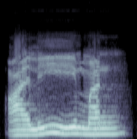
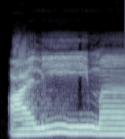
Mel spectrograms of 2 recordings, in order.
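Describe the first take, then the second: First: The word ends in a short a plus n. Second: The word ends in a long a vowel. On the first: "Yang sebelumnya itu aliman" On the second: "apabila kita baca waqaf, ya, maka dia menjadi alima. Ya, panjangnya dua harokat"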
